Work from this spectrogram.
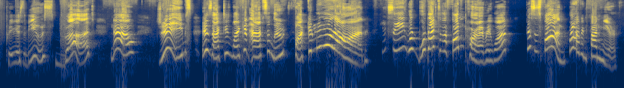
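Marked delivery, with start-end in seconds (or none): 1.1-7.4 louder, slow exasperated rant. Real, not acted. Ranting at the character. 7.6-12.4 higher, louder mock cheerful tone; sarcastic cheer. Real, not acted. Sarcastic about fun part.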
